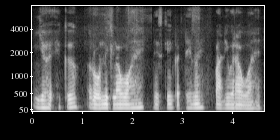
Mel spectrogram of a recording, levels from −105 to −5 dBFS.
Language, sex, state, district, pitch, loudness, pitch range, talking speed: Hindi, male, Bihar, Araria, 105 Hz, -20 LUFS, 100-110 Hz, 180 wpm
